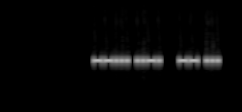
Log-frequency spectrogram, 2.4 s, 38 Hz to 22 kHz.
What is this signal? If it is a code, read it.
Morse code, heard as a keyed tone, about 41 wpm, 700 Hz. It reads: 7F MS
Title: Field Day Exchanges Encore - 45wpm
